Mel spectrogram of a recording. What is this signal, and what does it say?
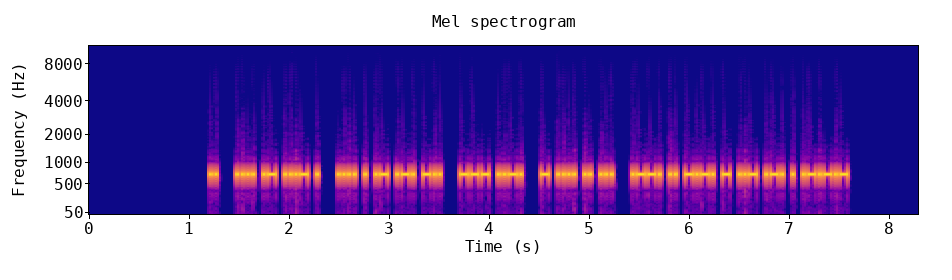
Morse code, heard as a keyed tone, about 41 wpm, 700 Hz. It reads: I HAVE HEARD OF THIS PICTURE.
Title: Sentences from Top 1000 Words - Review Part 1 - 45wpm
